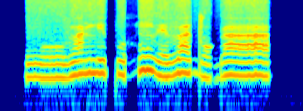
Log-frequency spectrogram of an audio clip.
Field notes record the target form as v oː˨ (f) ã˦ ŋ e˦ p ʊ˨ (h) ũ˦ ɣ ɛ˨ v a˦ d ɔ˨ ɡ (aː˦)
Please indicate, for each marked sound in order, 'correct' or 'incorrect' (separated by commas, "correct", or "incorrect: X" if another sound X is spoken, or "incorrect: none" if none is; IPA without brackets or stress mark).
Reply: incorrect: v, correct, correct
